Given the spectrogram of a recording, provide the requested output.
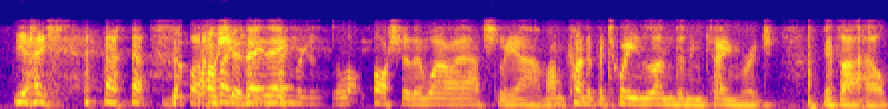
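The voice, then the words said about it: Southern English accent. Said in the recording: “I can detect a southern accent”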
